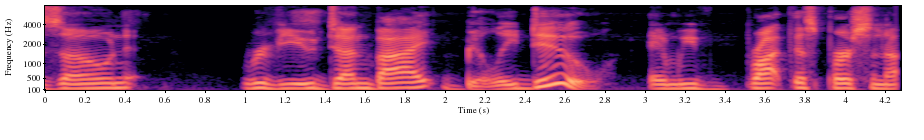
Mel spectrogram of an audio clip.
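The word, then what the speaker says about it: Doux: She has her own website, Dew Reviews, and that's D-O-U-X. But it's pronounced Dew.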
